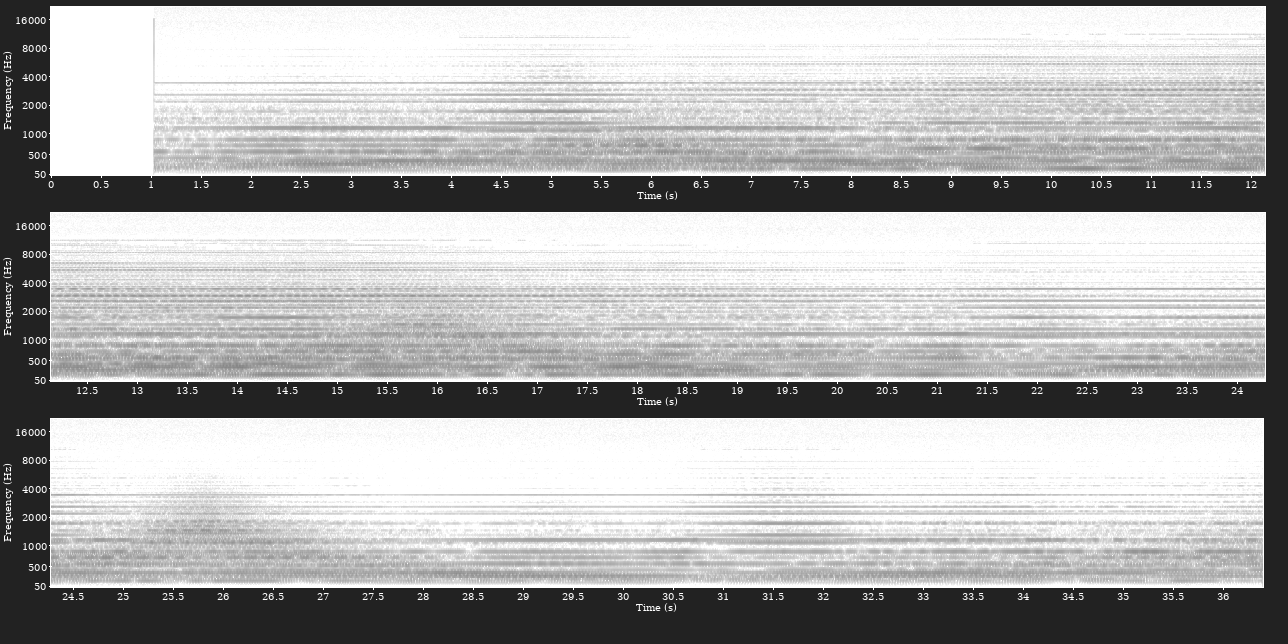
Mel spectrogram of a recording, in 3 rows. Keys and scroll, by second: 0.0 1, 6.0 2, 8.5 q, 9.1 ctrl+j, 11.7-12.5 typing, 17.3 1, 21.4-24.0 typing, 25.5-26.5 typing, 28.3-29.9 typing, 32.4-33.3 typing.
